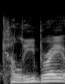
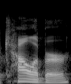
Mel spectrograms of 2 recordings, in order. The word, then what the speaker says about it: Calibre: Uh, turns out there's an open source program uh, called Calibre or Caliber, yeah. depending on how you want to pronounce it.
